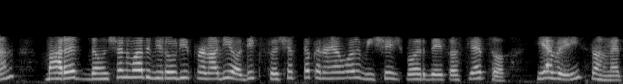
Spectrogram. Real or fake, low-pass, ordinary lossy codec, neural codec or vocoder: fake; 3.6 kHz; MP3, 32 kbps; codec, 24 kHz, 0.9 kbps, WavTokenizer, medium speech release version 2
